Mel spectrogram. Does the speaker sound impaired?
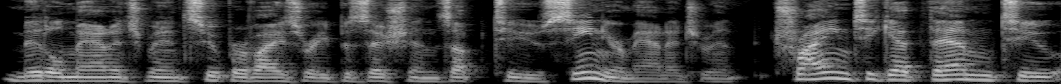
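No.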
